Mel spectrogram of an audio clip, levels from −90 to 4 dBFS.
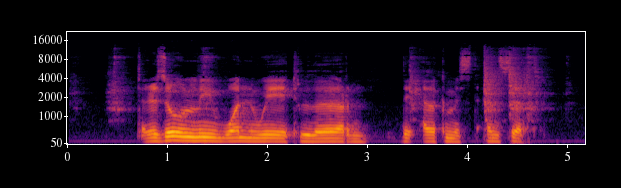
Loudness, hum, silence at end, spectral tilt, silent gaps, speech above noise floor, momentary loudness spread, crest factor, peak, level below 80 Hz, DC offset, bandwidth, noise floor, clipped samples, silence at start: -20 LUFS; none; 0.45 s; -6.5 dB/octave; none; 30 dB; 16 LU; 18 dB; -4 dBFS; -62 dBFS; under 0.1%; 11.5 kHz; -50 dBFS; under 0.1%; 0.45 s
